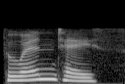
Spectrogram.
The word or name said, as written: Fuentes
